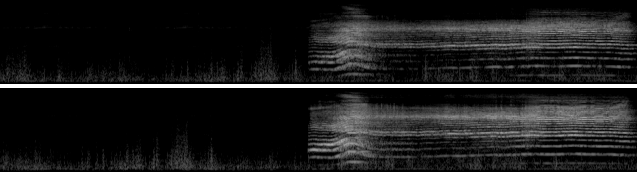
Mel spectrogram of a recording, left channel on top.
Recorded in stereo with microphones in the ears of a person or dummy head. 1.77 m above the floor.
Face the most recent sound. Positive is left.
turn(degrees=-60)  # may be behind; listen again after turning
